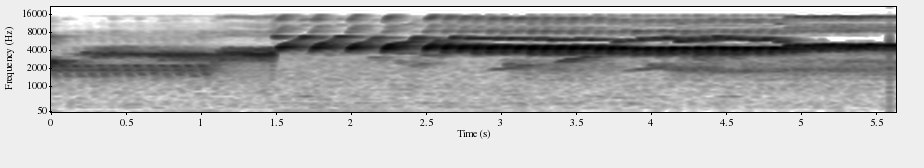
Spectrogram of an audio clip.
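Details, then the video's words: A Belgian canary sings high, bright trills used to excite other canaries and stimulate females, shifting from a buzzy roll into rapid repeated chirps, about four notes a second, over a faint low hum. "Canto Para Esquentar Canário Belga e Foguear as Fêmeas"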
